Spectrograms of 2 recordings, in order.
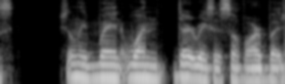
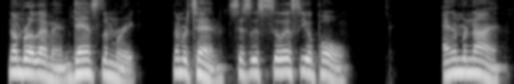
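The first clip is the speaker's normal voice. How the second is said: raised, projected commentary; race announcer; 4 semitones higher, 5 dB louder than usual. Acted. Announcer listing runners at the gate, projected. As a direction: call out the runners for the crowd.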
